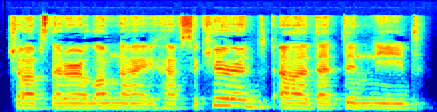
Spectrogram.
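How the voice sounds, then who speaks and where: A woman with a slightly low voice that moves very little in pitch. She answers questions informally as a staff member, hesitating as she goes and offering reassurance. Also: steady tone, moderate pace.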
